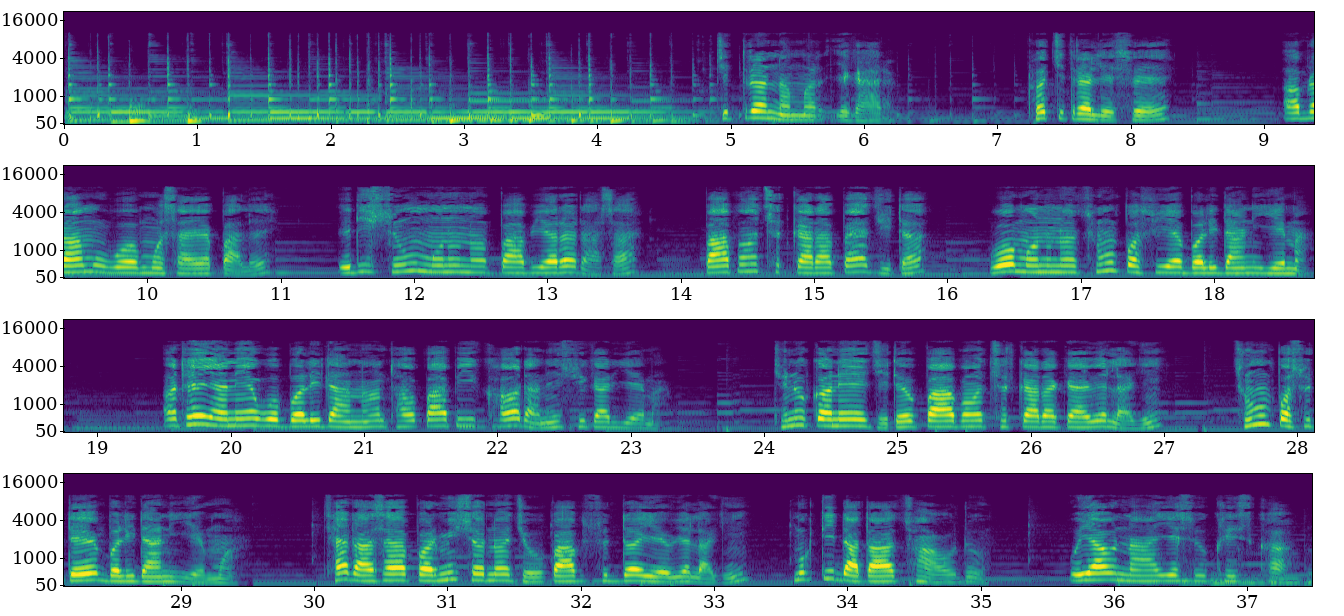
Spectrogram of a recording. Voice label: good news newari balami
